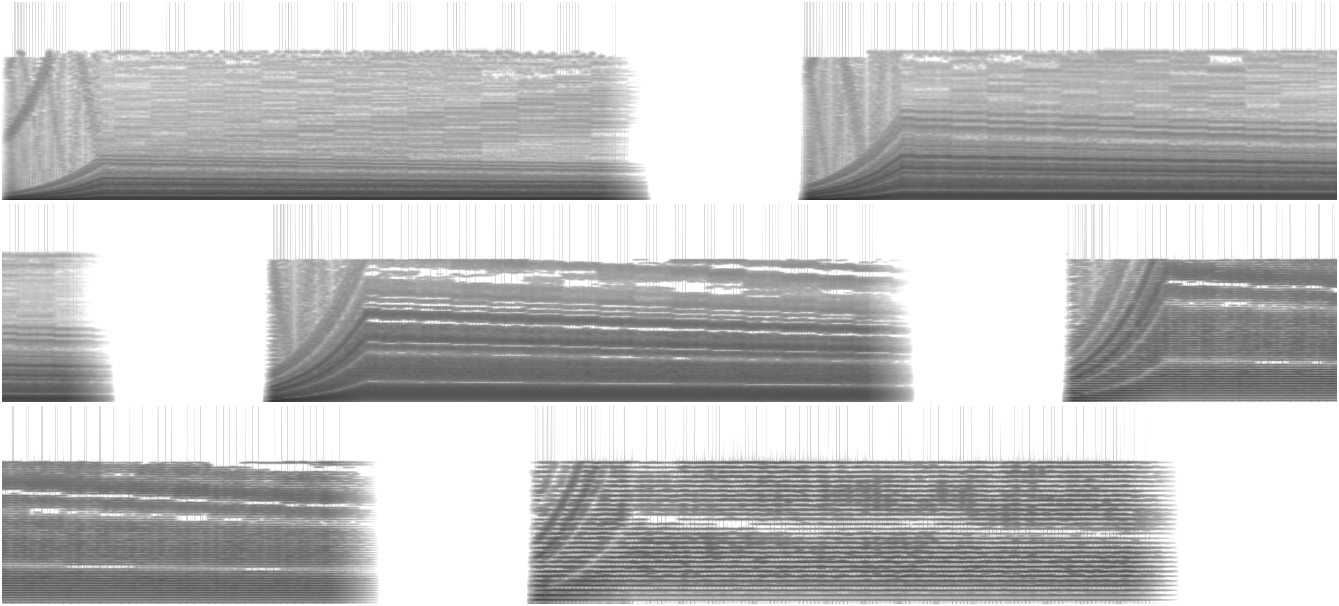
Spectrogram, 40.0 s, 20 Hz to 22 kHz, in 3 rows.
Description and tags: EVOLUTION EVS-1 PATCH 076
Preset sound from the Evolution EVS-1 synthesizer, a peculiar and rather unique instrument which employed both FM and subtractive synthesis. This bass sweep sound is a multisample at different octaves.
preset, sweep, evs-1, synthesizer, synth, bass, evolution, patch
